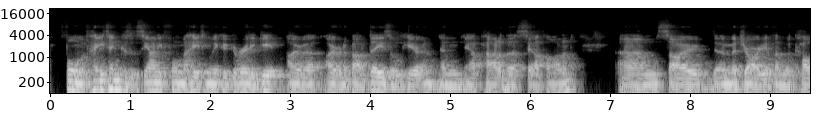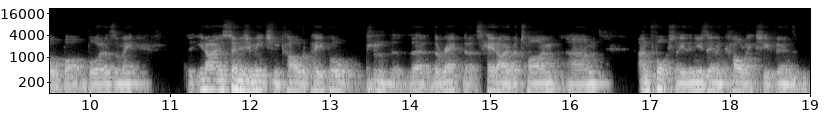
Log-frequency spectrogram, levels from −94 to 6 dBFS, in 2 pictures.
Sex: male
